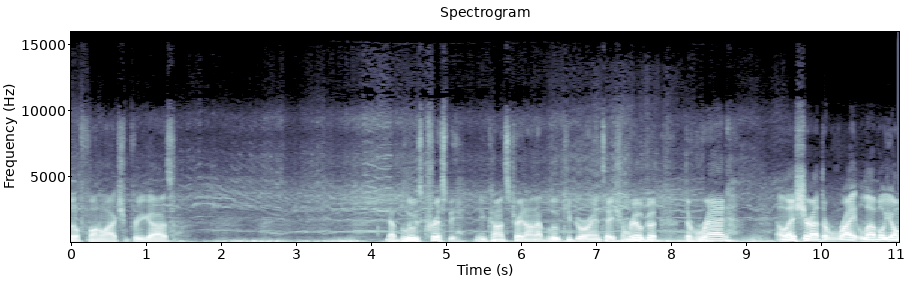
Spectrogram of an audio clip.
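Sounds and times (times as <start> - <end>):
drone propellers whining: 0.0 - 11.0
low rumble: 0.7 - 10.9.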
